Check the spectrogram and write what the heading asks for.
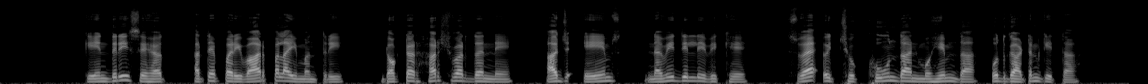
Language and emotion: Punjabi, neutral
